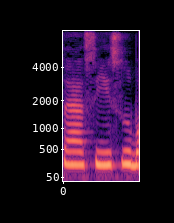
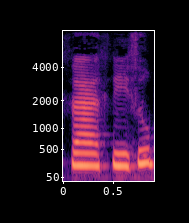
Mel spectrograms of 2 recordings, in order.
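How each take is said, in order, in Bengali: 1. ব্যঞ্জনটি একটি তীক্ষ্ণ শিসের 's' শব্দ। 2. ব্যঞ্জনটি একটি নরম 'th' শব্দ। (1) "কোনোভাবেই সা সি সু বলা যাবে না তাহলে সিনের মতো হয়ে যাবে" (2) "সা সি সু পাতলা হরফ"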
